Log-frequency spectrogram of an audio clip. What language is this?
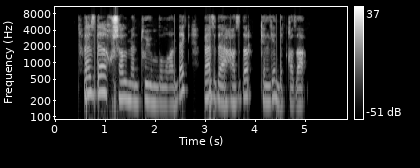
Uyghur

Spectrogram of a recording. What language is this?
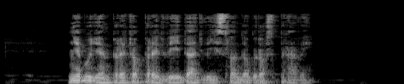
Slovak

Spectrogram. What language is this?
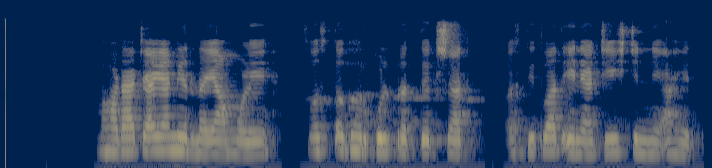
Marathi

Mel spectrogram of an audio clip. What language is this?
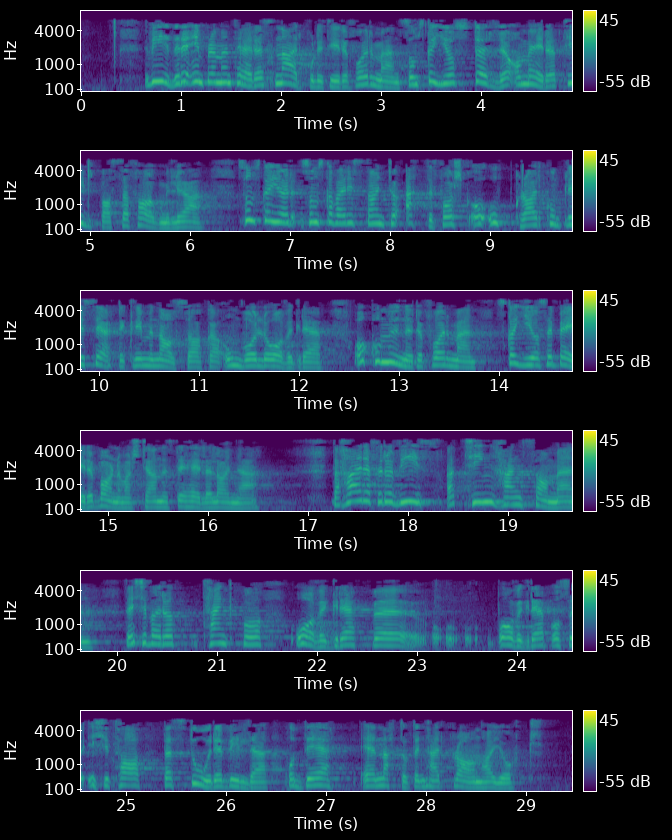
Norwegian Bokmål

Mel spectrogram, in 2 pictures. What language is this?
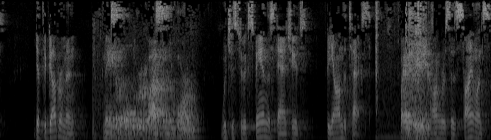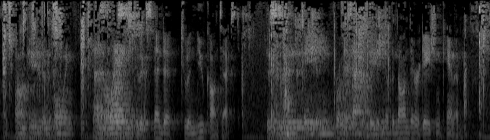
English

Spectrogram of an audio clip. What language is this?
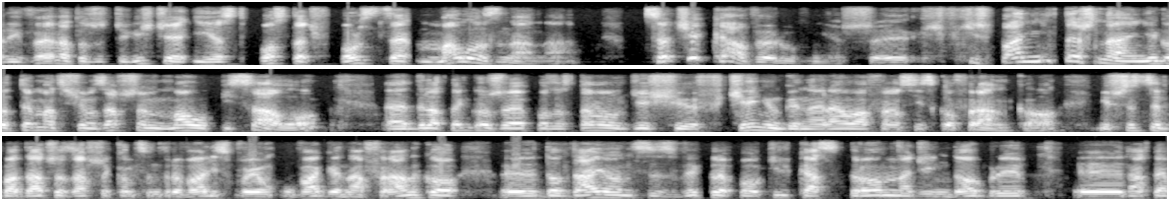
Polish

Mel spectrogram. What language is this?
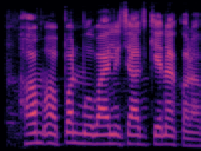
Maithili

